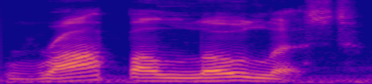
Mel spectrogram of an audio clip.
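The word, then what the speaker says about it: Rhopalolith: It is pronounced Ropalolist. That's how Space Mom says it.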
